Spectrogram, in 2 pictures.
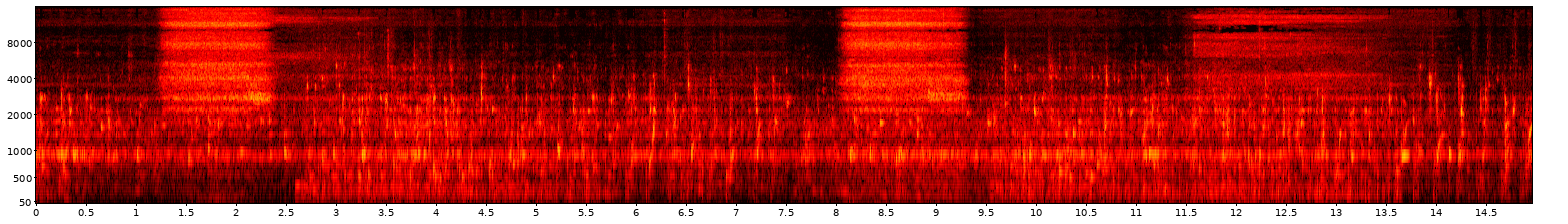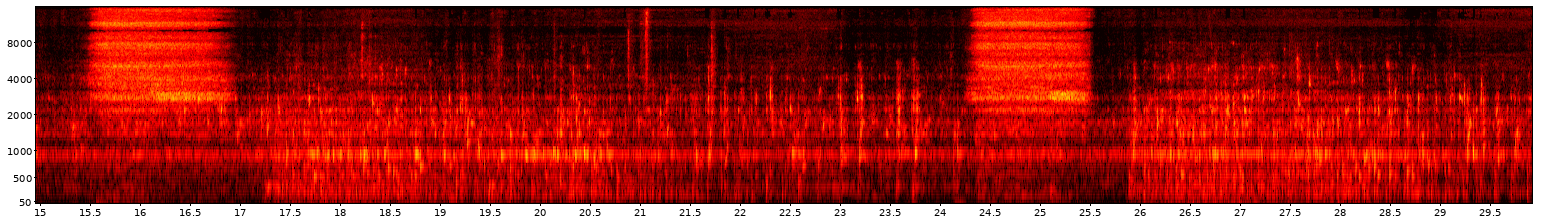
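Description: Scuba diver breathing through a regulator underwater: four short hissing inhalations, each followed by a longer burble of exhaled bubbles.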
